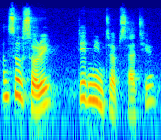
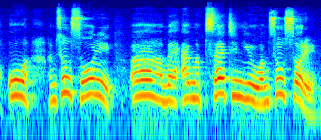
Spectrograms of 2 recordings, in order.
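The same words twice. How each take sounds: First: Calm apology. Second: Higher, gushing apology; overdone apology. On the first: Agent showing the right, calm way to say sorry. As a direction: apologize simply without gushing. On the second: Agent showing the wrong, fawning tone of apology. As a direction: lay the sorry on too thick. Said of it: "My tone is like". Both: Shown as a demonstration.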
